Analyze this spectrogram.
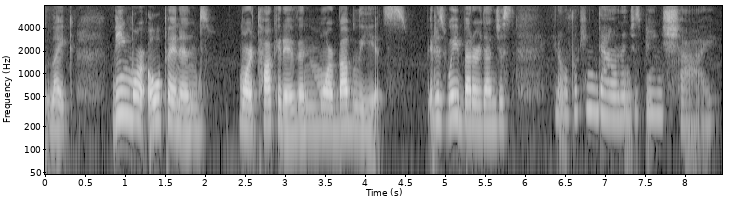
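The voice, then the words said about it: Raspy voice. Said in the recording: “my voice is so raspy now”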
